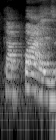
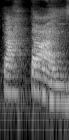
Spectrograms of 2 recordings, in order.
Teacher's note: a sílaba tônica é a última sílaba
